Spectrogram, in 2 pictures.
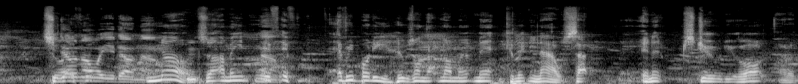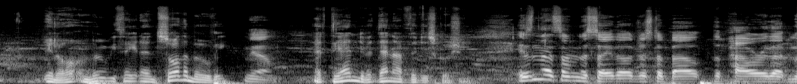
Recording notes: This episode is the third in a series of exclusive conversations that were recorded on site at the 16th Annual Iowa Independent Film Festival. This was recorded at 173 Craft Distillery in Clear Lake, IA.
